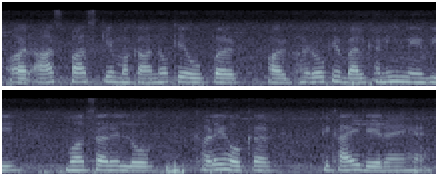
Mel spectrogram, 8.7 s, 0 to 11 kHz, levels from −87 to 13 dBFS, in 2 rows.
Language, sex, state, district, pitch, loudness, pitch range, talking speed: Hindi, male, Bihar, Muzaffarpur, 170 Hz, -25 LUFS, 160-180 Hz, 145 wpm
